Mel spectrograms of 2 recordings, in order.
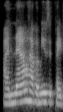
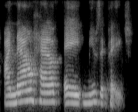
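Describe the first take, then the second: First: Said in the usual way. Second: "now" drawn out slowly and leaned on; slow emphasis. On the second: Shown as a demonstration. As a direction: slowly weigh "now", letting each word land.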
